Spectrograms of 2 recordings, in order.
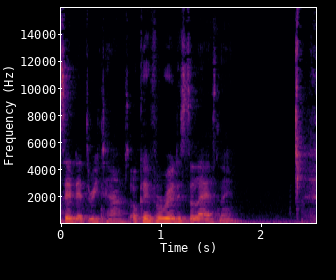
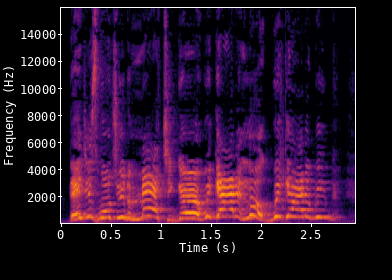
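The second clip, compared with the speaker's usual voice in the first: much higher, loud triumphant cry; triumphant excitement; 14 semitones higher, 14 dB louder than usual. Real, not acted. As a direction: shout it, we got it. Finally solving homework, excited.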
